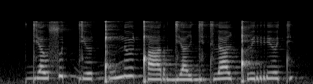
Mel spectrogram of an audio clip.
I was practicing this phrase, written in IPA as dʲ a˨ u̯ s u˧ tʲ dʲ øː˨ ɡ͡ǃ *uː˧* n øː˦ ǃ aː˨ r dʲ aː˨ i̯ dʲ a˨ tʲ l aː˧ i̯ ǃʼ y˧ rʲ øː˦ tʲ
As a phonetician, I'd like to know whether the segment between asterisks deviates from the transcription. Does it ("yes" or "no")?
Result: yes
